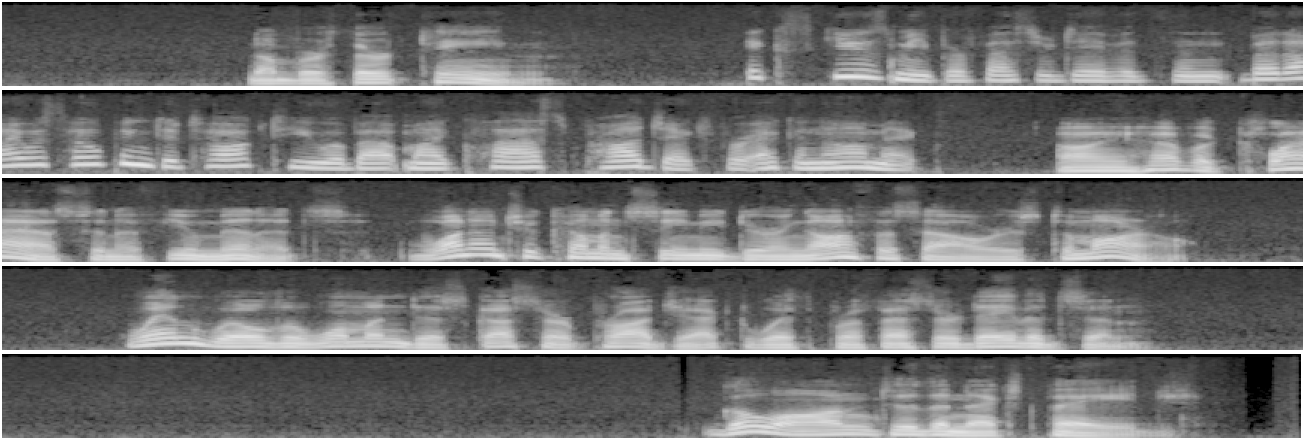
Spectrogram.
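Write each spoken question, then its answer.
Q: When will the woman discuss her project with Professor Davidson?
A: Tomorrow, during his office hours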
